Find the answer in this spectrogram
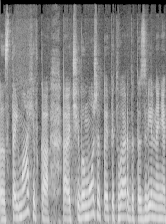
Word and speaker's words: Стельмахівка: стельмахивки так Саме так словники кажуть що правильно наголос стельмахівка Чи ви можете підтвердити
